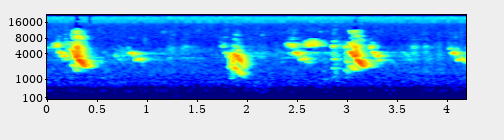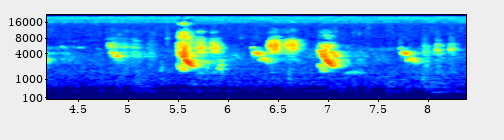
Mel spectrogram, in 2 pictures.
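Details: A flock of sparrows calling together in the morning, hopping about as if quarrelling; short chirps repeated irregularly, some in quick pairs, with clear gaps between, no other sounds.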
